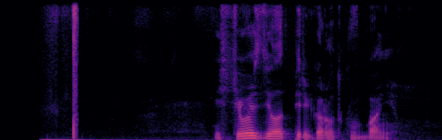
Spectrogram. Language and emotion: Russian, neutral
